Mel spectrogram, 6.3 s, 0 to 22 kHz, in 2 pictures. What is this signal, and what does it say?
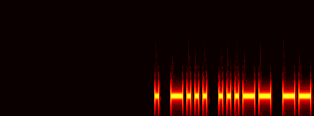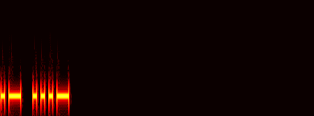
Morse code, heard as a keyed tone, about 30 wpm, 700 Hz. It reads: EB3QV
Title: DXCC-100 Call Signs - 5 Characters - Repeated 3x - 30wpm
